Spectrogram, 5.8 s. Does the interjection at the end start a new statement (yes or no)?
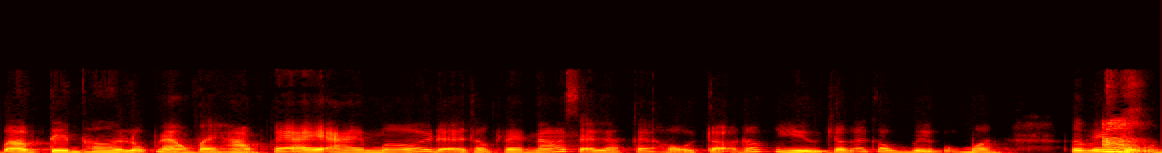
no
